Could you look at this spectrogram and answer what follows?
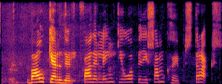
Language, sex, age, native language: Icelandic, female, 12, Icelandic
